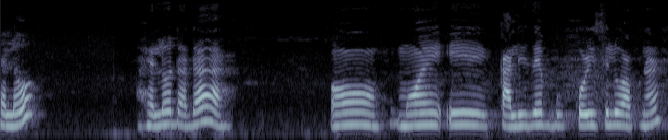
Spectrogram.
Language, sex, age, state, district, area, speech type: Assamese, female, 30-45, Assam, Lakhimpur, rural, spontaneous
